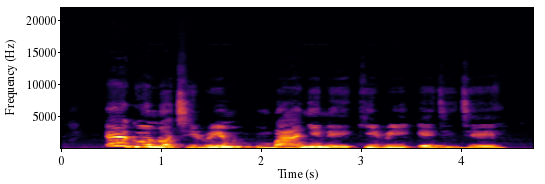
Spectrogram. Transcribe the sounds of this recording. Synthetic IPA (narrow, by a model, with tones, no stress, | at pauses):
e˦ɡo˦nɔ˨t͡ʃi˨ɾi˨˦m̩˦ŋ͡m̩˨ɡ͡ba˨a˨ɲɪ˦ne˨ki˦ɾi˦e˦d͡ʒi˨d͡ʒe˦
